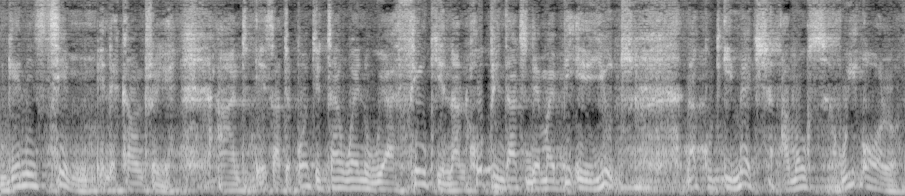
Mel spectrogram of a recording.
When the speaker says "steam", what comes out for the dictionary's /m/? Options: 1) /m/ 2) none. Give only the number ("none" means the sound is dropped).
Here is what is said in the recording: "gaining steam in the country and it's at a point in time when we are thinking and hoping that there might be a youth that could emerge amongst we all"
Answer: 1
